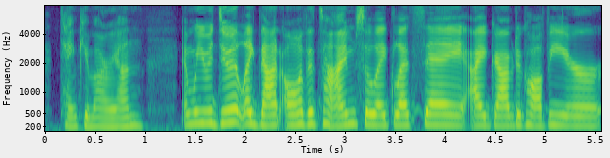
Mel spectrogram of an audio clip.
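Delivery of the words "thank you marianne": clumsy, butchered, put-on Irish accent. Retelling a catchphrase from an Irish show: bad Irish accent. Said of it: "I'm not good at accents".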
